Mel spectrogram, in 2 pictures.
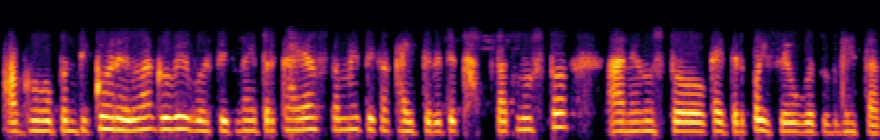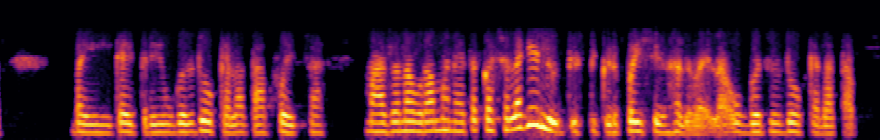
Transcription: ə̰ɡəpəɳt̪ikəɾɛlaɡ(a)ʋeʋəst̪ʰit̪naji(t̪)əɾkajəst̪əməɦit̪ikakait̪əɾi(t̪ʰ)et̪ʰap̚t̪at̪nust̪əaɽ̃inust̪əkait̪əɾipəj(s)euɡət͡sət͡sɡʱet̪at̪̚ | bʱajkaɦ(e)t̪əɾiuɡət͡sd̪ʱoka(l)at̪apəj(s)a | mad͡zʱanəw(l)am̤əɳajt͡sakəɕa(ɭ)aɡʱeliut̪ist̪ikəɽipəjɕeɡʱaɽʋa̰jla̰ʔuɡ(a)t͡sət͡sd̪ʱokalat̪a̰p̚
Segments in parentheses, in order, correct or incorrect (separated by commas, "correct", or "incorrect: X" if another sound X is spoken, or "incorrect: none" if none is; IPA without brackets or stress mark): incorrect: ə, correct, incorrect: t̪, correct, incorrect: i, correct, incorrect: t͡s, incorrect: ɾ, incorrect: l, incorrect: ə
